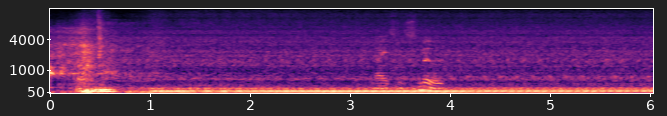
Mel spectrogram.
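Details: Ford 6.0 Powerstroke diesel after head gasket install with cab on, head studs torqued to 75 ft-lb: short crank, catches right away and settles into a steady, even low idle, no misses or knocks; healthy start-up.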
